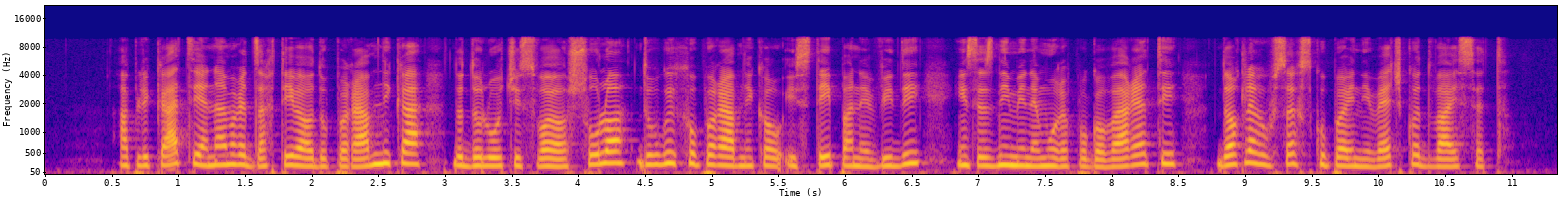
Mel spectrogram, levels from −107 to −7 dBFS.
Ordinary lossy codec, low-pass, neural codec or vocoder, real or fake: none; 9.9 kHz; none; real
